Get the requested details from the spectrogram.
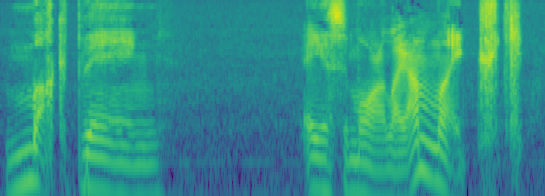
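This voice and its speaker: Casual male podcaster, mid-pitched, rambling and profane, faint room hum. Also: slow pace. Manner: rambling, profane, heavy on "you know" fillers. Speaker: podcast host.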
